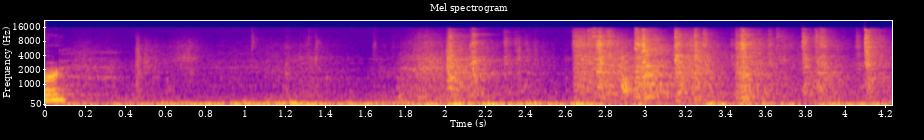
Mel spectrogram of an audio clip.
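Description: Rustling and shuffling household noises in several short bursts, the busiest in the second half, over a steady low hum.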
